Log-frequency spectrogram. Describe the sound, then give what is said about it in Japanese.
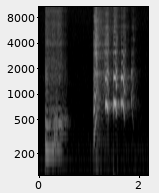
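Two fart bursts: a short buzzy one first, then after a pause a longer sputtering release that breaks into several pulses of shifting pitch, both fairly loud. “キモいお前の顔におならぶっ放してやったんだよ。”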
